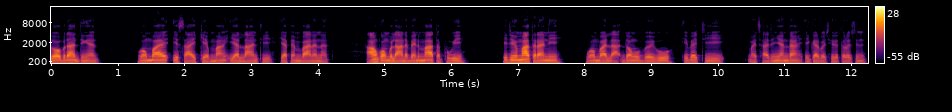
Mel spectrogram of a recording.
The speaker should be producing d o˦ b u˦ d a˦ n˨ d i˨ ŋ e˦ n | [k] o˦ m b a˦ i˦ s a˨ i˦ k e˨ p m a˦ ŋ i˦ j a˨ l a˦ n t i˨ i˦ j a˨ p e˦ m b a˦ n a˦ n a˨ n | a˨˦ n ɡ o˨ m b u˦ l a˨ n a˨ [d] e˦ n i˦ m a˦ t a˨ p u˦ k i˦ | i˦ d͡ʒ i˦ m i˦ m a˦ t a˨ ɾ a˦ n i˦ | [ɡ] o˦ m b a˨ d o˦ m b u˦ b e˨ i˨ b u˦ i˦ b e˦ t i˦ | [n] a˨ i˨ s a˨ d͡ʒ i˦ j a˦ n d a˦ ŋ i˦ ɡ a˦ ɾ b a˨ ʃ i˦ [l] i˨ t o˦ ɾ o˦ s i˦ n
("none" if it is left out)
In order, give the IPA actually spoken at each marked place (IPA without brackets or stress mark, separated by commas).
ɡ, b, ɡ, m, ɾ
